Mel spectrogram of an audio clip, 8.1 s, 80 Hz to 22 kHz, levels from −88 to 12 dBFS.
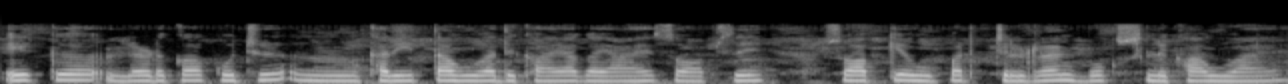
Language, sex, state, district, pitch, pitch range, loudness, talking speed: Hindi, female, Chhattisgarh, Raigarh, 210 Hz, 205-220 Hz, -17 LUFS, 155 wpm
